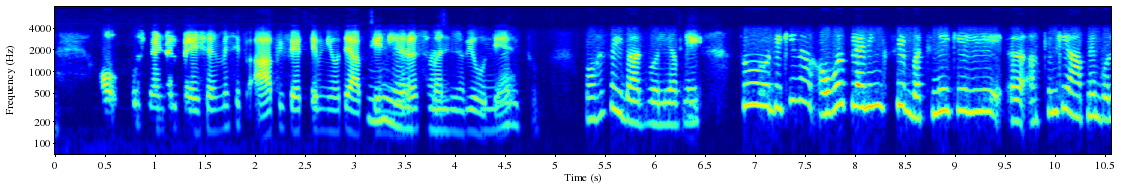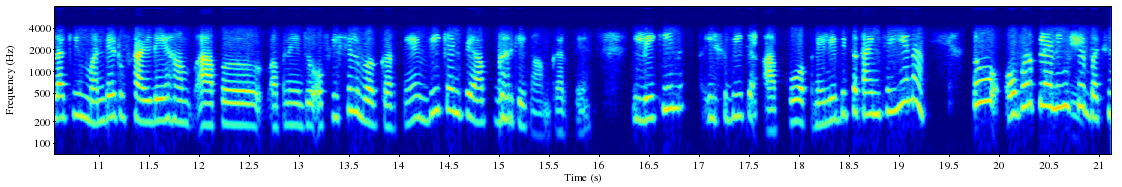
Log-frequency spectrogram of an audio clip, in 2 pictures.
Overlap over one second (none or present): present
